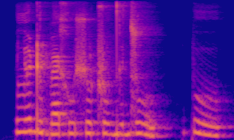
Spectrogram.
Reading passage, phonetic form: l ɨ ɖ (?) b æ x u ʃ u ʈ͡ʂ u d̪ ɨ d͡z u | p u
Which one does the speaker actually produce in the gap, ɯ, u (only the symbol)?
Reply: ɯ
